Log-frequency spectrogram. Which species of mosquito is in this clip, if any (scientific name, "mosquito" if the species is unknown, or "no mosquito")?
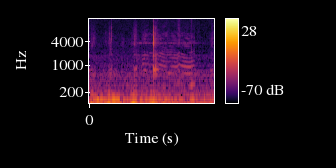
Mansonia africanus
